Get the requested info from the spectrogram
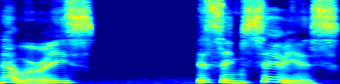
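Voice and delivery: rough, imperfect, put-on, not-quite British accent. Speaker voicing dialogue after deciding to say everything in British, imperfect British accent. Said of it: "My British accent is not perfect".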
